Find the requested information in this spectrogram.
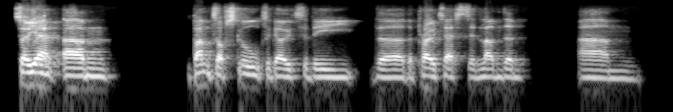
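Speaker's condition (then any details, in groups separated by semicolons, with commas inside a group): No condition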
